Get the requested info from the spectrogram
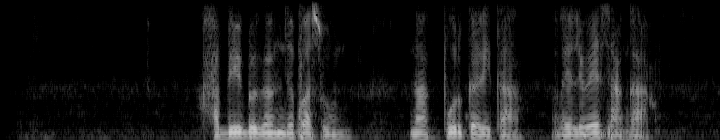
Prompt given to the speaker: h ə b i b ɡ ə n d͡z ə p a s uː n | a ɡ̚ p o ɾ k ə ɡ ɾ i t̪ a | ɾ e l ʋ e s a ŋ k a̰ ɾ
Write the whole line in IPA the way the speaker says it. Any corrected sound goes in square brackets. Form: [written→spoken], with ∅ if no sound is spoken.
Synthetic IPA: h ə b i b ɡ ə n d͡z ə p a s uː [n→nː] | a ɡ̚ p [o→u] ɾ k ə [ɡ→∅] ɾ i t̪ a | ɾ e l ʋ e s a ŋ [k→ɡ] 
